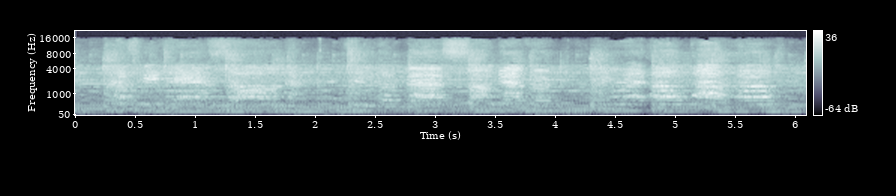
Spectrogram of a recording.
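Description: Children's show choir singing together over a pop music accompaniment.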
